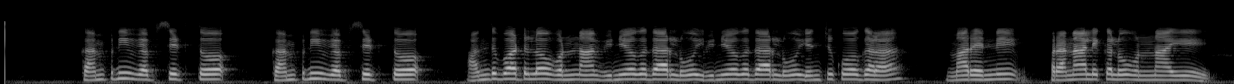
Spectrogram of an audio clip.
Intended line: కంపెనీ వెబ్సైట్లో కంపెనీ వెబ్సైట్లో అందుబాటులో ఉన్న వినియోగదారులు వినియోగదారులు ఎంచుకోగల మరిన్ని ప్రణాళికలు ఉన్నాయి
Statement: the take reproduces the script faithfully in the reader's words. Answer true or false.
true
